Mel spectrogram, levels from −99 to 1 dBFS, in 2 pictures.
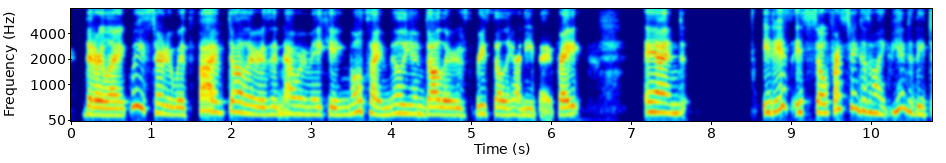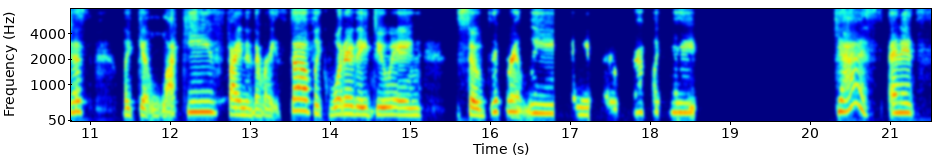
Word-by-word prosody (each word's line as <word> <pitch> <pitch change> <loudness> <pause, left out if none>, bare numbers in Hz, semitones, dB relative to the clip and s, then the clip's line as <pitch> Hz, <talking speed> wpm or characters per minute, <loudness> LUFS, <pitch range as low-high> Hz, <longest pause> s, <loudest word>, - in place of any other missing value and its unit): that 210 -2 +5
are 190 -1 +8
like, 180 0 +3
"We 410 -3 +2
started 240 - +1
with 195 -1 -3
$5 225 - +3
and 205 - -4
now 220 - 0
we're 215 -1 -6
making 200 -1 -5
multi-million 230 -3 -2
dollars 190 -3 +3
reselling 195 -3 -1
on 195 - -1
eBay," 175 -2 -5
right? 195 +2 +6 0.8
And 255 -2 +7 1.0
it 260 +1 +1
is, 380 +10 +3
it's 265 +2 -3
so 240 - +1
frustrating, 350 +5 0
'cause 295 -2 -2
I'm 255 - -3
like, 230 -5 -6
"Man, 320 +7 -1
did 270 -5 -5
they 210 -2 -5
just, 270 +6 -3 0.5
like, - - -8
get - - -2
lucky 270 0 -2 0.2
finding 185 -2 0
the - - -4
right - - -10
stuff?" 300 -1 +6
Like, 215 -4 -7
"What 210 +4 -2
are 220 -1 +4
they 195 -1 0
doing 190 -2 -2 0.5
so 175 0 0
differently," 245 -3 -1 0.3
and 195 -1 -9
you 185 - -5 0.6
try 250 - -2
to - - -15 0.4
replicate. 255 +6 -4 1.7
Yes, 300 +12 -1 0.2
and 245 +1 +2
it's 250 -2 -1
225 Hz, 145 wpm, -23 LUFS, 195-265 Hz, 1.7 s, are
